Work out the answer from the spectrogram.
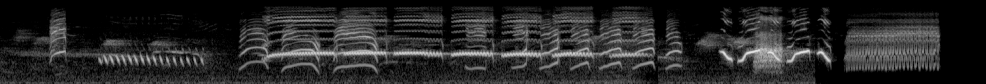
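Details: Female laughingthrush singing 'ro ro' to rouse males to sing. A brief buzzy trill opens, then a run of about nine rich, looping whistled notes, ending in a harsh rasping burst and a short noisy hiss.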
